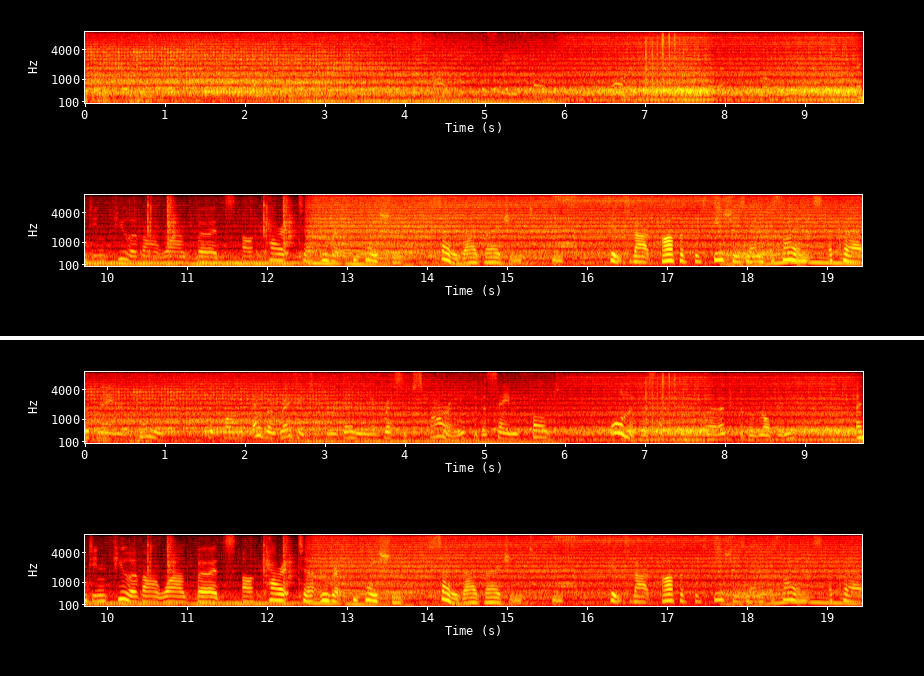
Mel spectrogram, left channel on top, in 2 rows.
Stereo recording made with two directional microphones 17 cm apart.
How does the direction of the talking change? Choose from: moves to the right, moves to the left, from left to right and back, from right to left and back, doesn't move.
moves to the left.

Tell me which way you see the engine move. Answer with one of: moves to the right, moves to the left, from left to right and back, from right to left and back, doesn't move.
doesn't move.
